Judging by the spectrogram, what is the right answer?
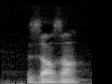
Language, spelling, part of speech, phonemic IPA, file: French, zinzin, adjective, /zɛ̃.zɛ̃/, Fr-zinzin.wav
- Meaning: 1. bonkers, cracked 2. like crazy, so much 3. buttocks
